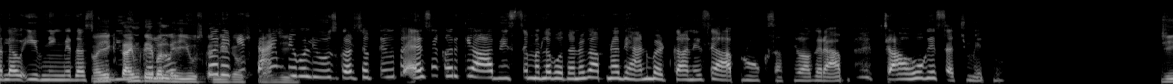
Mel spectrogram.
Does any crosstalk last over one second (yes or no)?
yes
